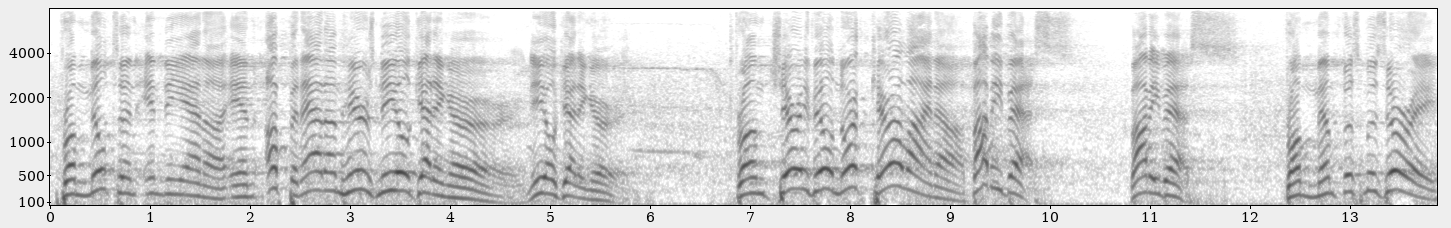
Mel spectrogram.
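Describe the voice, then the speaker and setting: A man's voice: high voice, big pitch swings, takes it slowly, fairly bright tone. An American man working as an arena announcer, presenting competitors like a showman and stretching out their names. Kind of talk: driver introductions at a tractor pull show. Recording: echoey, noisy live arena PA.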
